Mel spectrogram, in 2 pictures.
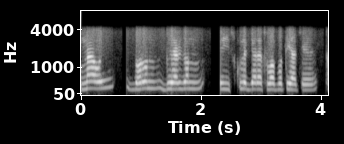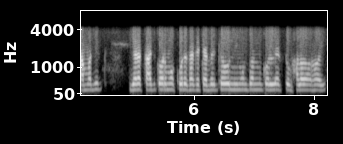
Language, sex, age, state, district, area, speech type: Bengali, male, 60+, West Bengal, Purba Medinipur, rural, conversation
